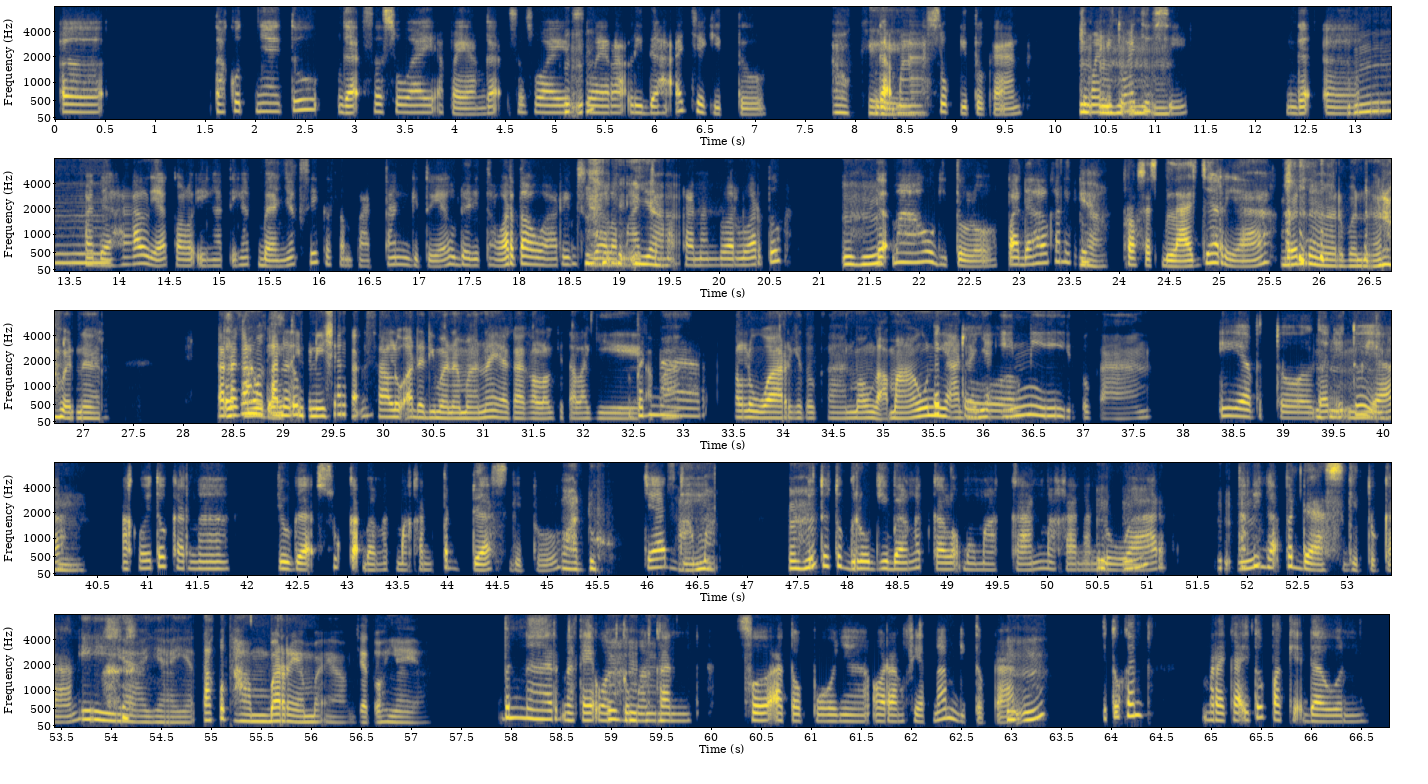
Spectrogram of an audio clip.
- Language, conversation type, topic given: Indonesian, unstructured, Bagaimana cara kamu meyakinkan teman untuk mencoba makanan baru?
- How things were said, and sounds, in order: other background noise; chuckle; chuckle; laugh; chuckle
